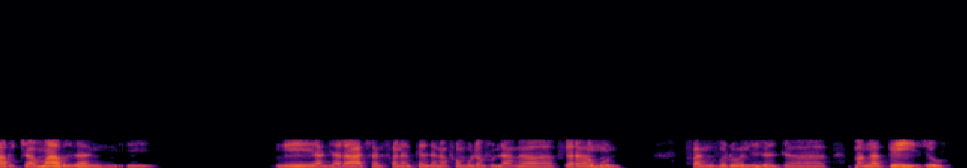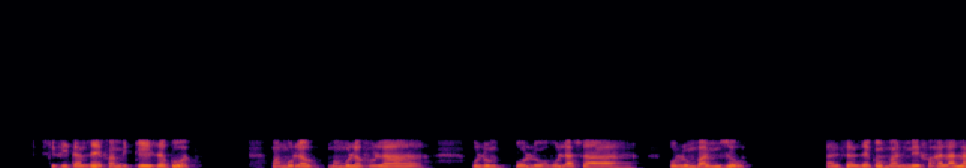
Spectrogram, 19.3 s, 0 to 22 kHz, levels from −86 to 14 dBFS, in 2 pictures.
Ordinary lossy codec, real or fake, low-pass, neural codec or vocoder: none; fake; 3.6 kHz; codec, 44.1 kHz, 7.8 kbps, DAC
